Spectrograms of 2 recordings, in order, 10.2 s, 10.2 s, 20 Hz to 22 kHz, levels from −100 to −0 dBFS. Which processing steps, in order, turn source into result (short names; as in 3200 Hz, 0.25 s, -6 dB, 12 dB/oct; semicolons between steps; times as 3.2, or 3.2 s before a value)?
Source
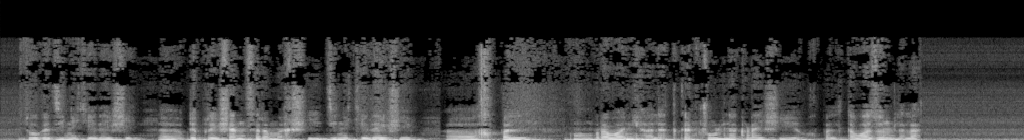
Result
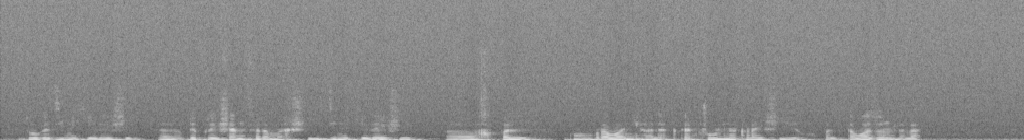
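added noise blue -31 dBFS; in parallel at -9 dB: hard clip -15 dBFS, distortion -12 dB; on the sum: gain -1.5 dB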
